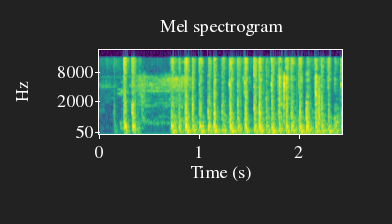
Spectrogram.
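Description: An envelope being opened produces a quick crisp rip followed by dense, rapid crinkly rustling as the paper is torn and pulled apart.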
